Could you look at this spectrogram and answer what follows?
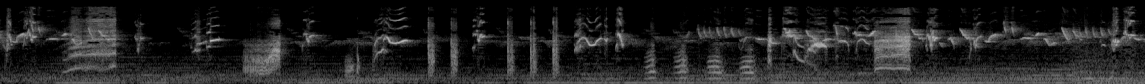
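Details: Morning tutor song of a male Javan myna, full of fill-in phrases: harsh rasping bursts, wavering whistles, fast clicking runs and dense squeaky chatter in a long, varied sequence.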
